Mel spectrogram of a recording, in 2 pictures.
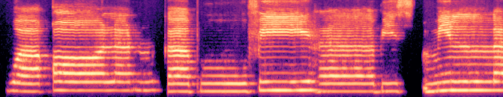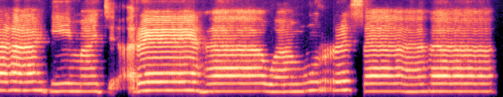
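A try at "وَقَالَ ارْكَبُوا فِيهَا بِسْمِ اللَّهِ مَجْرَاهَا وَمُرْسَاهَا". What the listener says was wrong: Ini kan jimnya memang ada qalqalah, tapi jangan putus suaranya. Jadi Bismillahimajreha. Majreha sambung sama re-nya. Majre, oke, jangan putus.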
